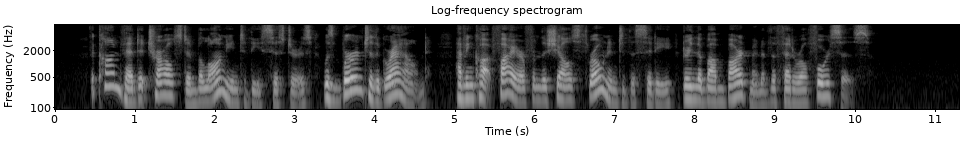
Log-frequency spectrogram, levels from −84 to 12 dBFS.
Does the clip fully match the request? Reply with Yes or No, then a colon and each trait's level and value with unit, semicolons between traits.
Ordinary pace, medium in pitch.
Yes: average, 160 wpm; medium, 145 Hz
